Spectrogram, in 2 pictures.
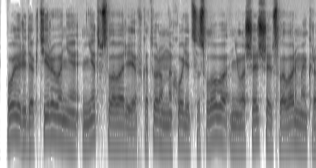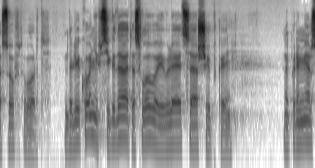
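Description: A man reading scripted instructional narration as an instructor, in a measured, formal manner. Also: on the low side, darkish tone. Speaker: instructor narrating a software lesson.

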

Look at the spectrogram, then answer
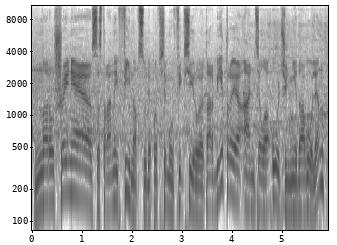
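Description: A man giving live radio play-by-play of hockey in a measured, descriptive, detailed way. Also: mid-range voice, lively intonation, background noise.

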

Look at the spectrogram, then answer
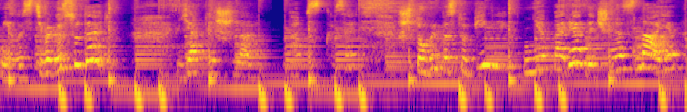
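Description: A high, lively voice of a languid actress given to theatrical sighs, as a woman reads her. The sound is roomy and echoing, with music playing underneath. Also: a little slow. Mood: indignant. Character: languid melodramatic adult actress. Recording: echoey room with music behind.

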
